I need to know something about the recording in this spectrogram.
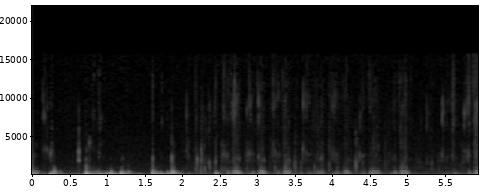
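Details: Kitten born in December 2019 eating cat candy indoors, close up: wet crunching and smacking bites in irregular bursts, loudest in the first two seconds, then softer steady chewing in a small quiet room.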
